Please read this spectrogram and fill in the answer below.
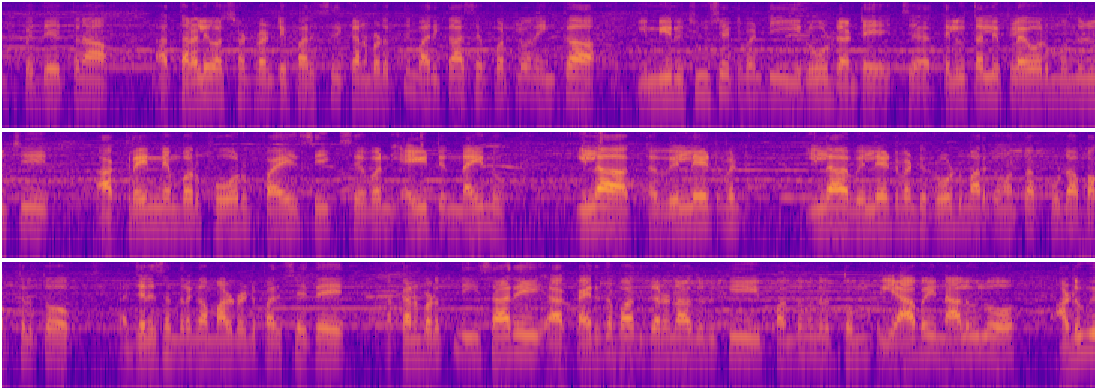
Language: Telugu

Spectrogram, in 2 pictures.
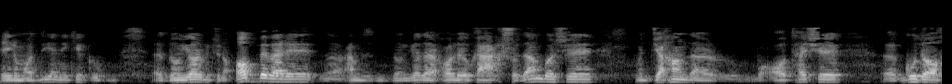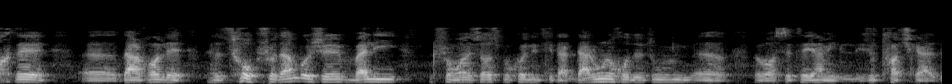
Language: Persian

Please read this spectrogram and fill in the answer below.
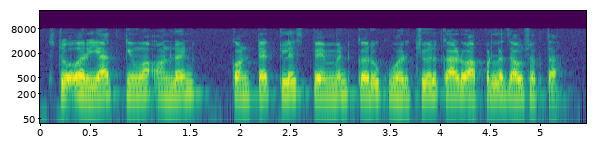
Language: Marathi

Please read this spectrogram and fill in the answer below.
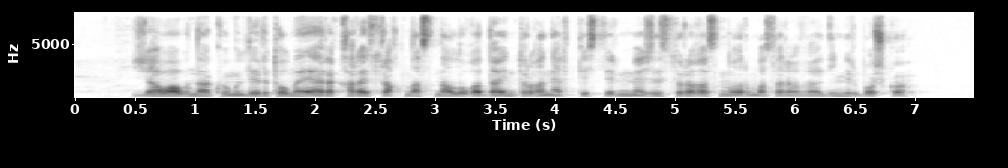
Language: Kazakh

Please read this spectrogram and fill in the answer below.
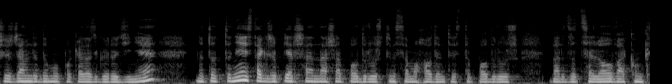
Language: Polish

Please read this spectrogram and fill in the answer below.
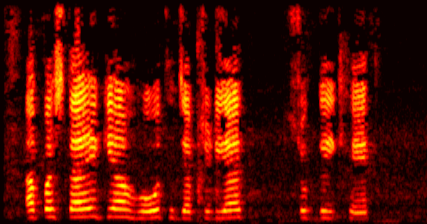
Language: Urdu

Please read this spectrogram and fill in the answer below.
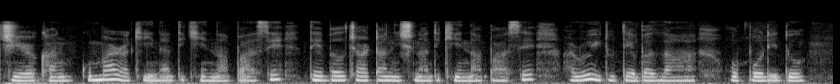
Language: Naga Pidgin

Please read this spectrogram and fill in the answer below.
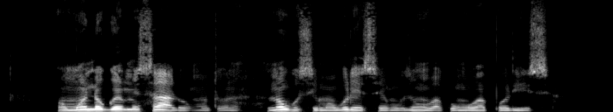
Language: Ganda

